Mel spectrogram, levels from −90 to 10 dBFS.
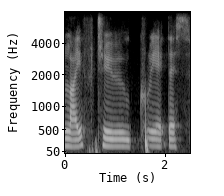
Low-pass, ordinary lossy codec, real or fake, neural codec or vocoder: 7.2 kHz; Opus, 16 kbps; fake; codec, 24 kHz, 3.1 kbps, DualCodec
